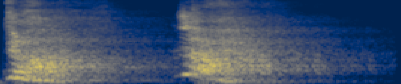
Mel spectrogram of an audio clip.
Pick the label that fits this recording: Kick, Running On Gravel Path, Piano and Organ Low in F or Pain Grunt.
Pain Grunt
